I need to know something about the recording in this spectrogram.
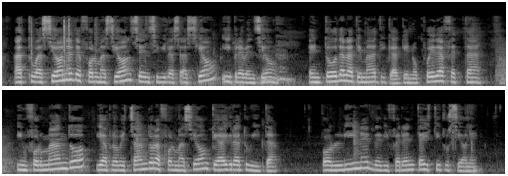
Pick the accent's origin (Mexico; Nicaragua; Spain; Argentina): Spain; Archidona, Andalusia; Le doy las gracias por estar aquí en mi pueblo.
